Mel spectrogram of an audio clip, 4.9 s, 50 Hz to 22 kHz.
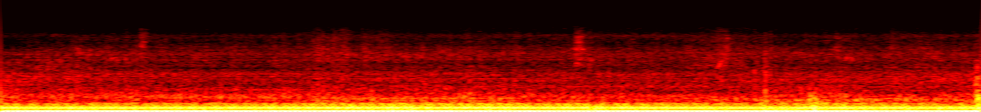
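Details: Renault Clio 182 after replacing the faulty fuel injectors that caused a flashing engine management light: deep, even exhaust burble at idle with a steady pulse and no stumble or miss. Engine runs smoothly.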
